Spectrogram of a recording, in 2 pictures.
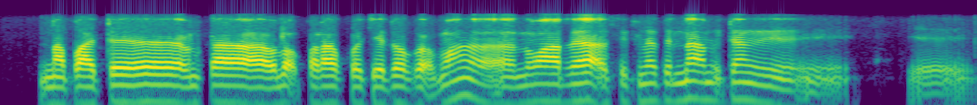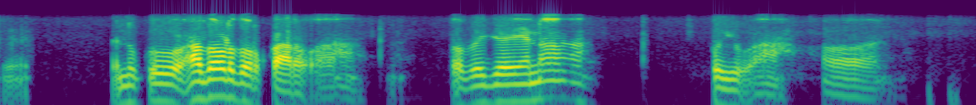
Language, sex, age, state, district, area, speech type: Santali, male, 45-60, Jharkhand, East Singhbhum, rural, conversation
